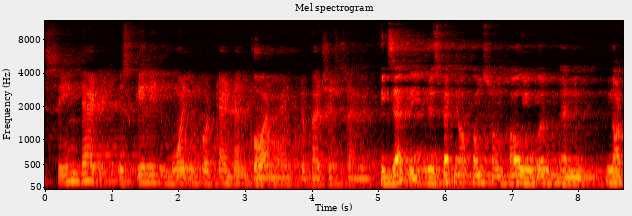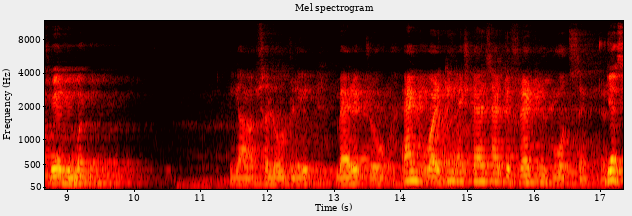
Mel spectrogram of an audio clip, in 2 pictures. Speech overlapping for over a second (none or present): none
